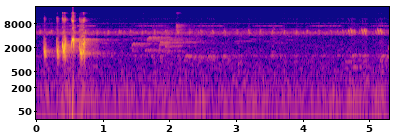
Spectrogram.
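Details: Bulbul kept as a decoy bird opens with a quick phrase of five loud, liquid chirps, followed by quiet and faint high-pitched ticking.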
